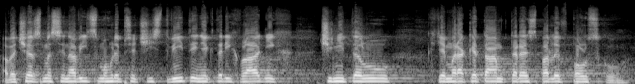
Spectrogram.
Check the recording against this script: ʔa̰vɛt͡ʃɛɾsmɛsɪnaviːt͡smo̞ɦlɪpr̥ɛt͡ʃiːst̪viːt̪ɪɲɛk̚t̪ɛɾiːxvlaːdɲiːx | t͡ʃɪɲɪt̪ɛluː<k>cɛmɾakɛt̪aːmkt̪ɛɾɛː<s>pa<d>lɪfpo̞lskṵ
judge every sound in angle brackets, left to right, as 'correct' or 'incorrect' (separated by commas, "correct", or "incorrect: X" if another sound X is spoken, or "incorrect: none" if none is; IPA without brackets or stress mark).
correct, correct, correct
